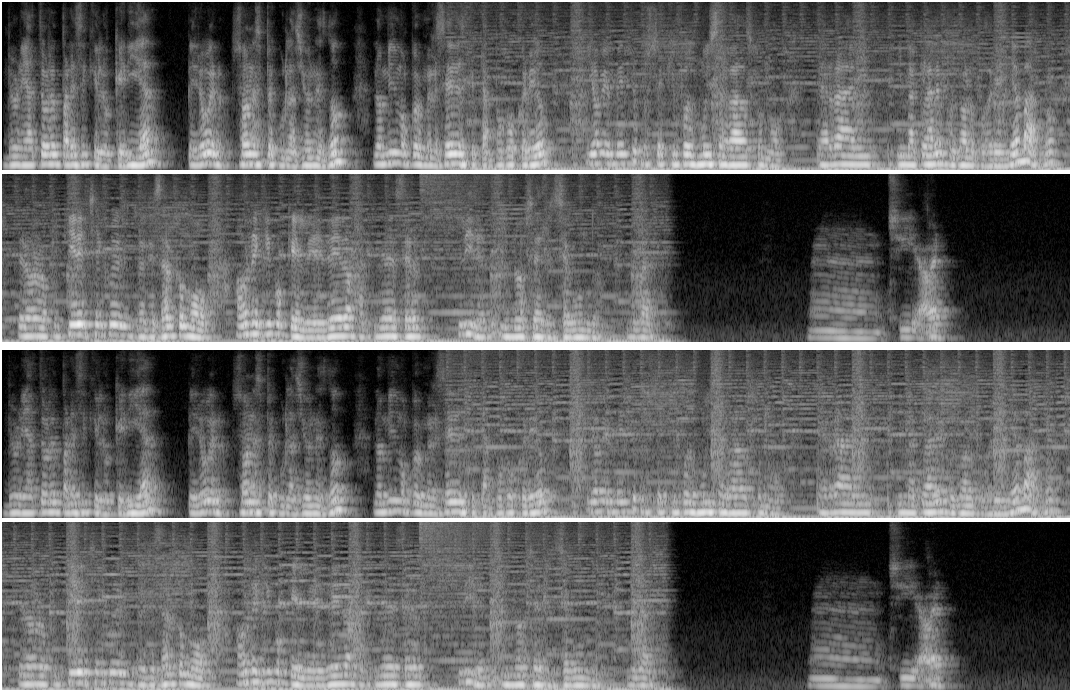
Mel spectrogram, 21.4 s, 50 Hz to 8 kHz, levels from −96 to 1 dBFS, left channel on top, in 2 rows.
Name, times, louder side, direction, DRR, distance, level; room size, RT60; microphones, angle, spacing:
voice 1, 0.0-1.5 1.9-3.4 3.7-5.4 5.8-8.7 8.9-14.9 15.2-16.7 16.9-17.2, left 2 dB, 25° left, 0.3 m, -20 dB
sound 1, 4.4-17.3, right 1 dB, 50° right, 0.5 m, -28 dB
voice 2, 18.7-20.0, equal, 65° left, 0.8 m, -29 dB
3.4 x 2.3 x 2.3 m
head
